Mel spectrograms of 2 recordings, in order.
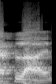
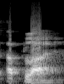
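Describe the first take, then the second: First: "अप्लाई" with a full AP at the start; wrong pronunciation. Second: "अप्लाई" with a schwa start, weight on PLY; stress on P. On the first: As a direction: open "अप्लाई" on a strong sheep-sound A. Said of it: "ना, इसे अप्लाई". ("अप्लाई" का गलत उच्चारण, शुरू में पूरा ऐ) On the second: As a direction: weaken the first vowel of "अप्लाई", push the p. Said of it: "P पे stress है". ("अप्लाई" में पी पर ज़ोर, शुरू में हल्का अ) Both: Shown as a demonstration.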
